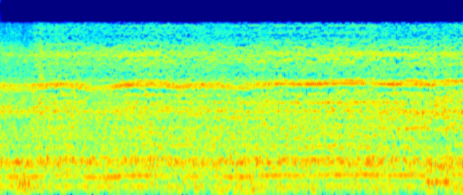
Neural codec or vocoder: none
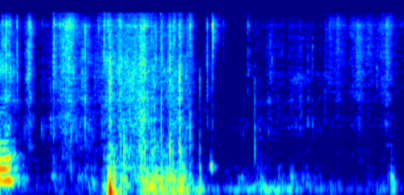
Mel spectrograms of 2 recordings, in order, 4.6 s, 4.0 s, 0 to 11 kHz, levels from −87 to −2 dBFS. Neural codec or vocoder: vocoder, Vocos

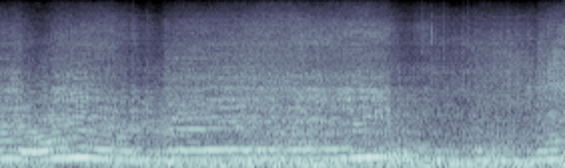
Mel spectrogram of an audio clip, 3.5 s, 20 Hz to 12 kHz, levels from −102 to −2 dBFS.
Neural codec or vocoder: codec, SNAC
